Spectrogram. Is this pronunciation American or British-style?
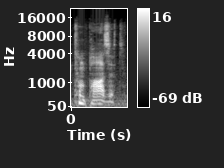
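American. It is said in an American accent. This is how it is said in the US. "Here they say composite"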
